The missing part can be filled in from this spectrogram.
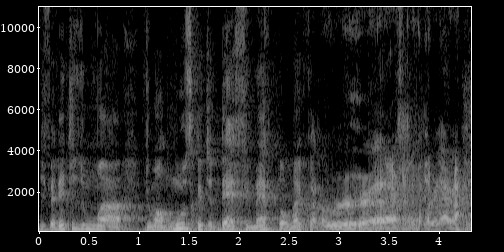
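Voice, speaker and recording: With audible room echo and noticeable background noise, a man talks using lively intonation. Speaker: composer and music lecturer. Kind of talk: lecture. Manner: fast.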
